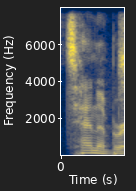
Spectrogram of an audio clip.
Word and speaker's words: Tenebrae: Apparently, it's pronounced Tenebre. – Tenebre. I heard that in the movie.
